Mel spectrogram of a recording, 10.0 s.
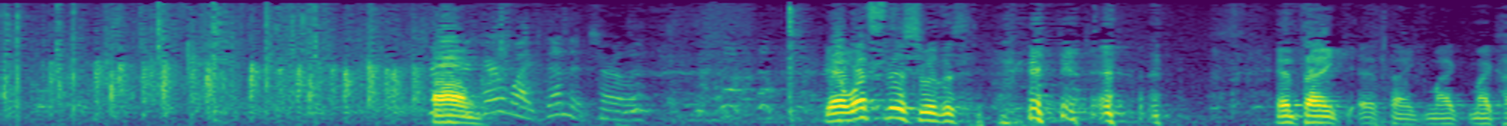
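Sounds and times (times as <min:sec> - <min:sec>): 
audience applauding a longtime Foreign Service officer: 0:00.0 - 0:03.4
speech: 0:02.8 - 0:07.8, 0:08.5 - 0:10.0
laughter: 0:04.1 - 0:05.6, 0:06.3 - 0:08.4.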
